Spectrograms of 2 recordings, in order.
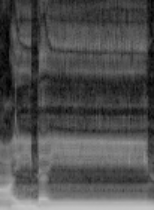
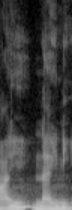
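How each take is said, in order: First: "আই নাইন" with a very long ai before the final n; slow pausal "আই নাইন", ending greatly stretched; drawn-out madd. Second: Said in the usual way. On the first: Shown as a demonstration. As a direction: hold "নাইন" on one level note, closing on n. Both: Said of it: "এখানে থামলে".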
